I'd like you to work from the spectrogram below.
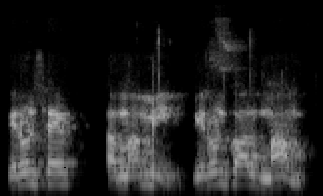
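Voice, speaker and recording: A man's voice: on the high side, normal speed, fairly bright tone, reverberant. A middle-aged man with a Tamil-influenced Indian English accent, lecturing as an English professor, repeating key words emphatically with many hesitant fillers. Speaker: English professor giving a webinar talk. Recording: dull lo-fi webinar audio.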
